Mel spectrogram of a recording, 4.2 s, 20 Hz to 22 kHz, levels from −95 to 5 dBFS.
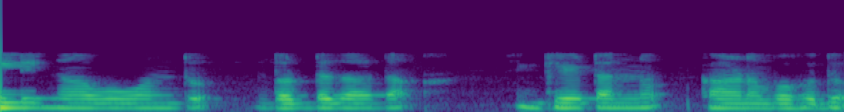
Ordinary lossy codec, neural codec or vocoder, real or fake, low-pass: none; none; real; 3.6 kHz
